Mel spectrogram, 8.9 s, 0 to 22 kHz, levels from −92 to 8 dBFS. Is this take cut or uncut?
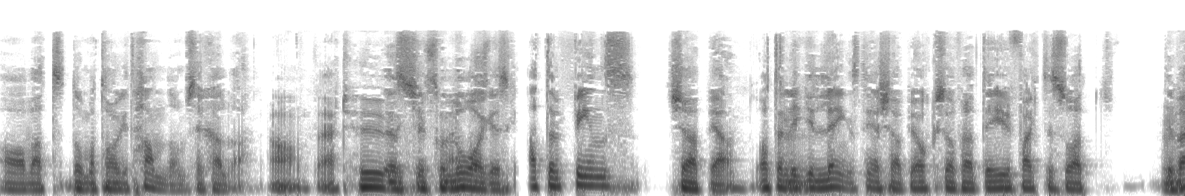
cut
